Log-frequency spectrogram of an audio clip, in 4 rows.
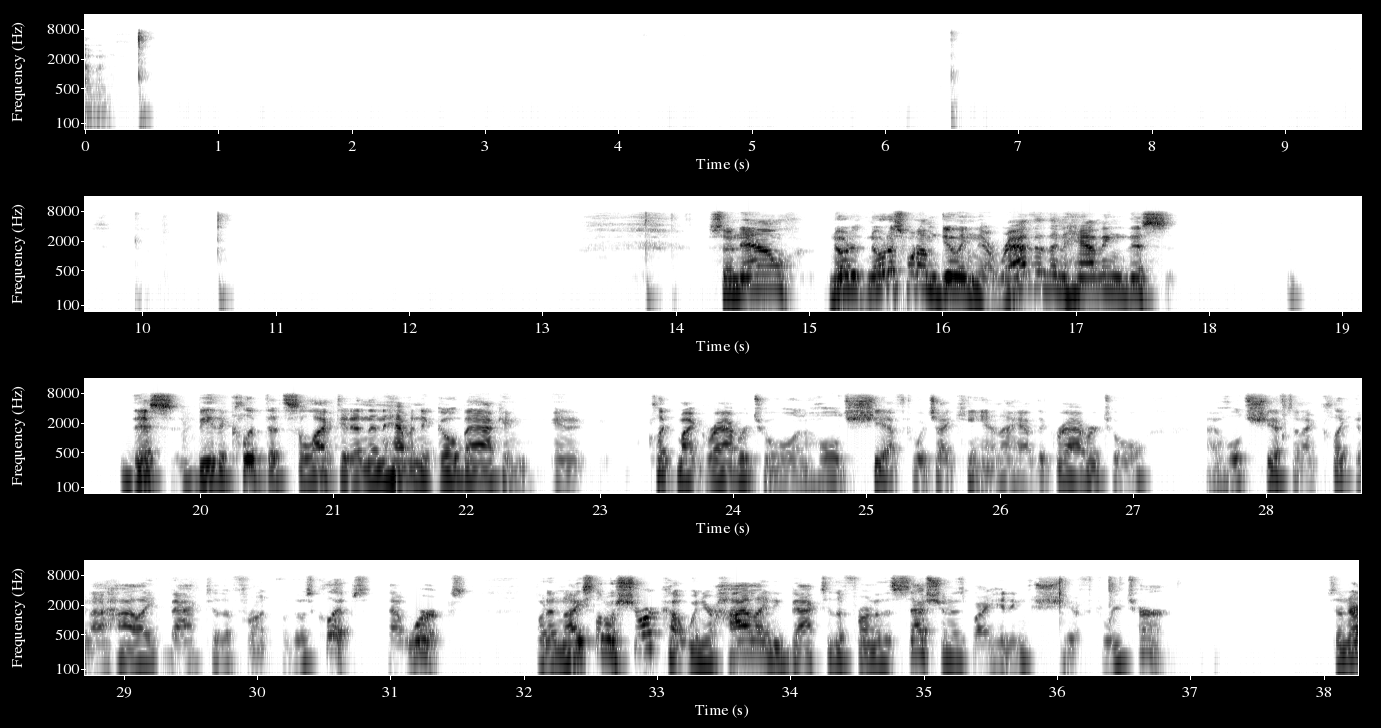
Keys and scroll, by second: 0.3 Return, 4.2 super+z, 6.4 alt+r, 9.8 6, 10.4 shift+Return, 13.8 shift+Return, 36.2 shift+Return.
